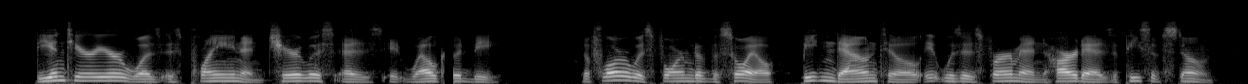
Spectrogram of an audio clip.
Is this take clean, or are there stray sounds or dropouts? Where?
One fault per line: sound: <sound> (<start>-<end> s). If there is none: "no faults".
sound: dropout (4.4-4.5 s)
